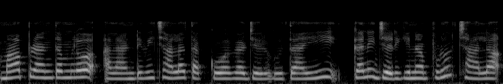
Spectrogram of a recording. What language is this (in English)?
Telugu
